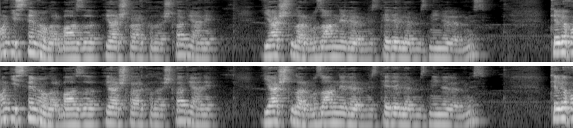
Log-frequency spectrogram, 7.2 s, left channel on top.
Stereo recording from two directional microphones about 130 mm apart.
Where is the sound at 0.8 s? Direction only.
35° right (ahead or behind).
